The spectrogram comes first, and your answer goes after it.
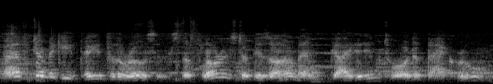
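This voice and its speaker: A man reading scripted children's read-along narration with expressive storytelling delivery. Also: medium pitch, moderate pace, recorded from a distance, muffled recording, music in the background.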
